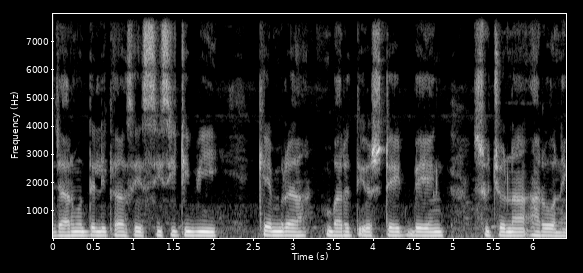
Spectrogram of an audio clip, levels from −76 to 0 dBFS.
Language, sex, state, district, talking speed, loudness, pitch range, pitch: Bengali, male, Assam, Hailakandi, 110 wpm, -13 LUFS, 125-130 Hz, 130 Hz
